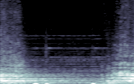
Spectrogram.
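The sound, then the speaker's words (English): A lion in a gladiator arena roars, a loud, rough, rumbling growl that swells, dips briefly, then surges again over about two seconds, with no one talking. “When all of a sudden, he turns around and there's a lion right in front of him.”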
